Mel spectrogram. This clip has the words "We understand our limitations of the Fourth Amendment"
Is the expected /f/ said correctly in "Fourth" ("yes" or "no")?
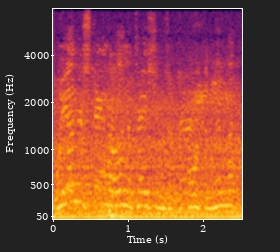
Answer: no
